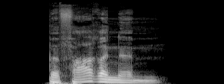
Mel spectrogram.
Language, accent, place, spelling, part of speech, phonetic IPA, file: German, Germany, Berlin, befahrenem, adjective, [bəˈfaːʁənəm], De-befahrenem.ogg
- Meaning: strong dative masculine/neuter singular of befahren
